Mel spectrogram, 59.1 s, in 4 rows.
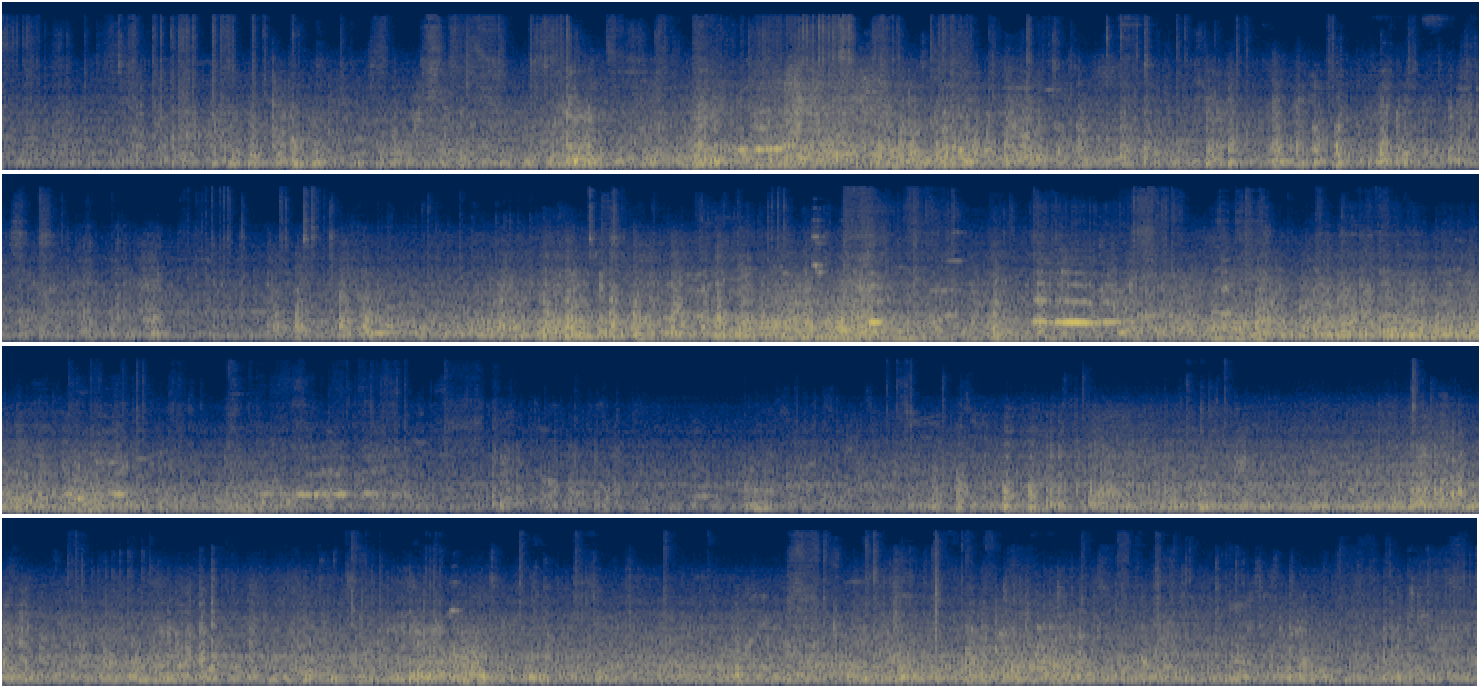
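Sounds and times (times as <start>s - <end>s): wheels clicking over rail joints: 0.0s - 35.8s
train running rumble: 0.0s - 59.0s.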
